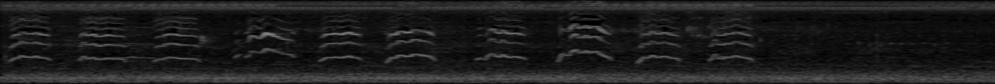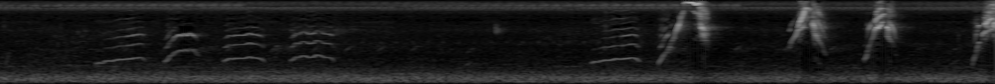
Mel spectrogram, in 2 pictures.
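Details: Wild infant monkey screaming for his friend, repeating bright arched cries roughly twice a second, a pause, then another shorter volley, ending in sharp clicks against a steady deep rumble.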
